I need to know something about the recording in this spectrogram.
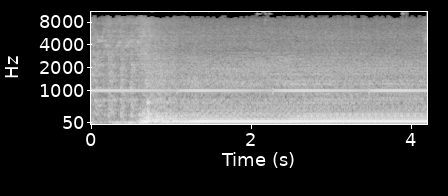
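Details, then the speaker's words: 2010 Dodge Charger donor car with 5.7 Hemi: quick crank catches at once into deep, steady, even V8 idle, no knocks or misses, no check engine light. "sounds good amazingly aside from like a flashing brake light which I don't care about there's not even any lights in the dash so no check engine light"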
